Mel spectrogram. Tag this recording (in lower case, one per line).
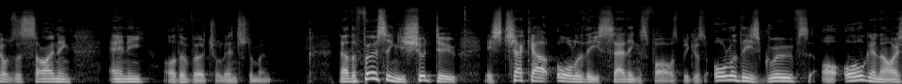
speech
